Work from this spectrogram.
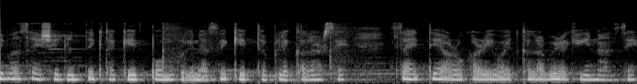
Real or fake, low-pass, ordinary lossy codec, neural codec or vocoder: real; 7.2 kHz; none; none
